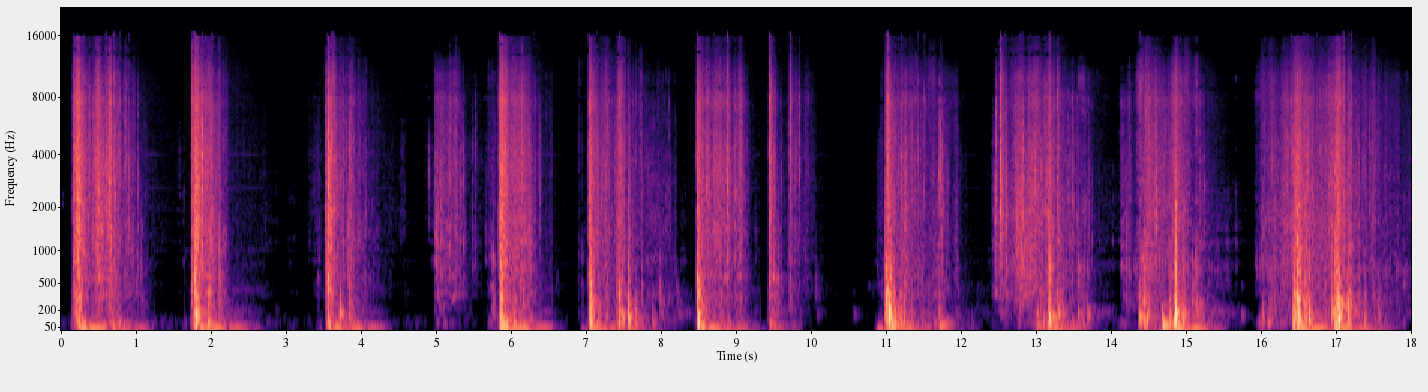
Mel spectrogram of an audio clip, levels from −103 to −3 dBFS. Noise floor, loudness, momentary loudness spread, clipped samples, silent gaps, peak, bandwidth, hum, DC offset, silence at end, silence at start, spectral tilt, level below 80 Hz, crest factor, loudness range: -85 dBFS; -26 LUFS; 23 LU; under 0.1%; none; 0 dBFS; 16.5 kHz; none; under 0.1%; 0.4 s; 0.15 s; -4.5 dB/octave; -36 dBFS; 28 dB; 7 LU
